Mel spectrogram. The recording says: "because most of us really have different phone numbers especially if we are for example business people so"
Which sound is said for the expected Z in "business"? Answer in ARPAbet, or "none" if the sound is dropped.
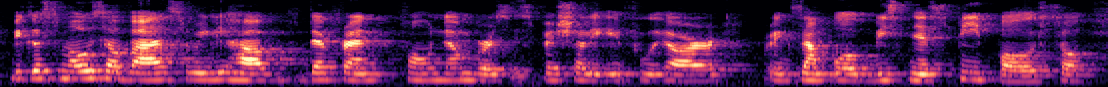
S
